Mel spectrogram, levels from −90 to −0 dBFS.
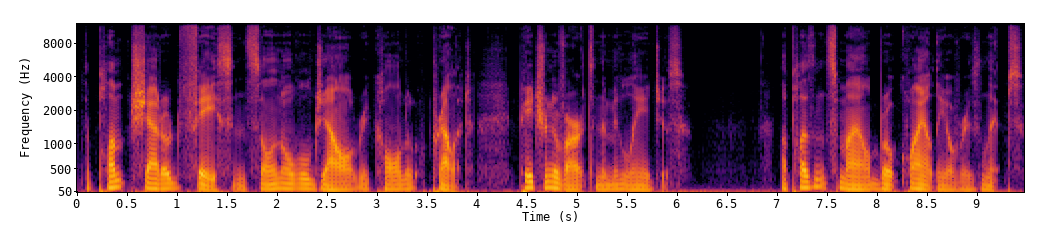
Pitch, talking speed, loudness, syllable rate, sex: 90 Hz, 165 wpm, -20 LUFS, 5.6 syllables/s, male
